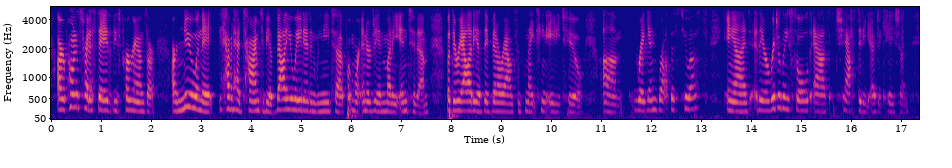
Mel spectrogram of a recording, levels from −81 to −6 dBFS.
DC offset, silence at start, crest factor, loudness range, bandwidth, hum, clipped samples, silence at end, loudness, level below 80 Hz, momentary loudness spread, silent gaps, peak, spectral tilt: under 0.1%; 0 s; 22 dB; 7 LU; 5.4 kHz; none; under 0.1%; 0 s; -37 LUFS; -68 dBFS; 14 LU; none; -16 dBFS; -4.5 dB/octave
